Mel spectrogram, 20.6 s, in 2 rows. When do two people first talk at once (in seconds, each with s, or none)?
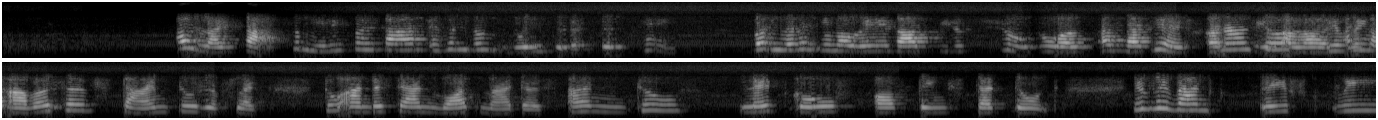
8.6 s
